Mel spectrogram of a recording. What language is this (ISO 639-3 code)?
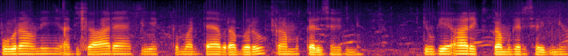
doi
